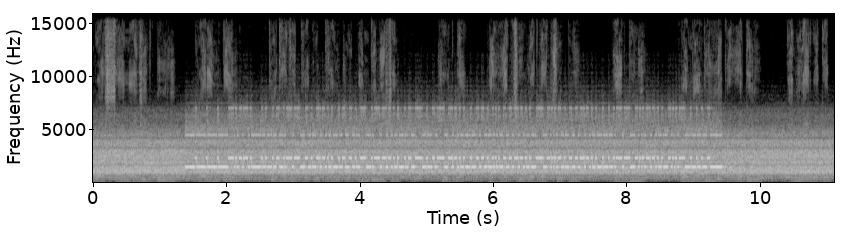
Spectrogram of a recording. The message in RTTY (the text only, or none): 2390 2093 2575 7068 5408 1394 4917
